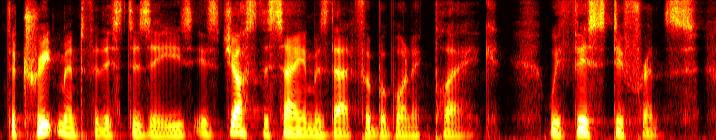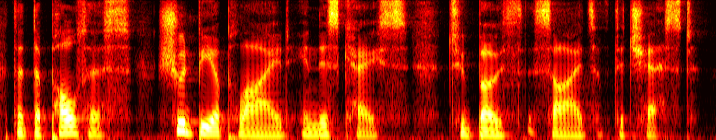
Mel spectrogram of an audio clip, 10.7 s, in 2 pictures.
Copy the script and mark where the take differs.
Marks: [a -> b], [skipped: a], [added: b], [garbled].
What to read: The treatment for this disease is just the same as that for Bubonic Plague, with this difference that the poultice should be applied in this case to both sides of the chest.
The treatment for this disease is just the same as that for Bubonic Plague, with this difference that the poultice should be applied in this case to both sides of the chest.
